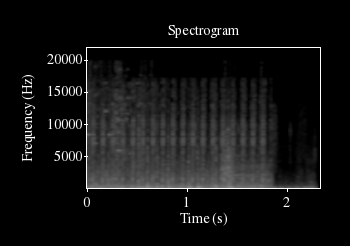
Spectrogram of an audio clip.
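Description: A rapid string of pistol shots in the sci-fi shooter Synced: Off Planet, loud and dense, cutting off abruptly near the end.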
